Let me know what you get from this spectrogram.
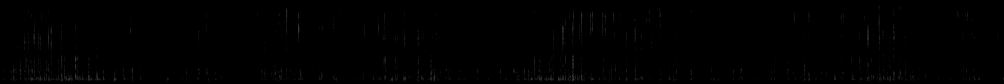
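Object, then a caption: Quilted faux-leather belt bag. Long nails scratch across the curved top of a small quilted black leather-look belt bag held on the palm. The result is a bright, dry, crinkly rasping that comes in uneven bursts, with little low end and no ringing after each stroke.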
